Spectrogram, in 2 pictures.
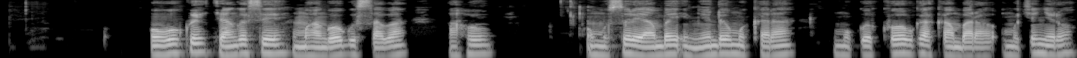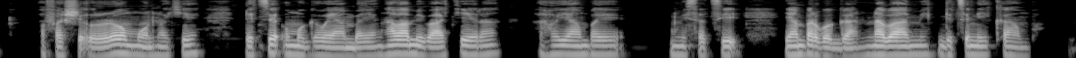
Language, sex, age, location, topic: Kinyarwanda, male, 25-35, Musanze, government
